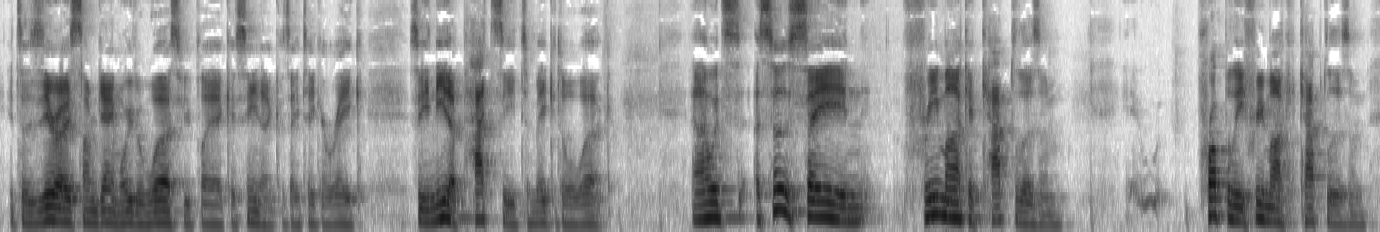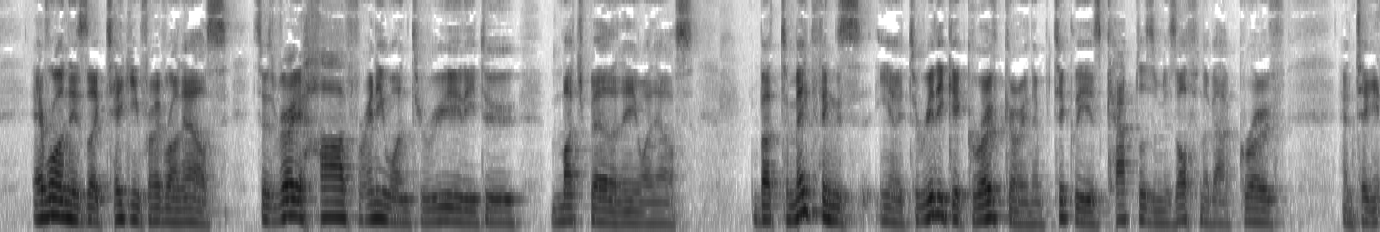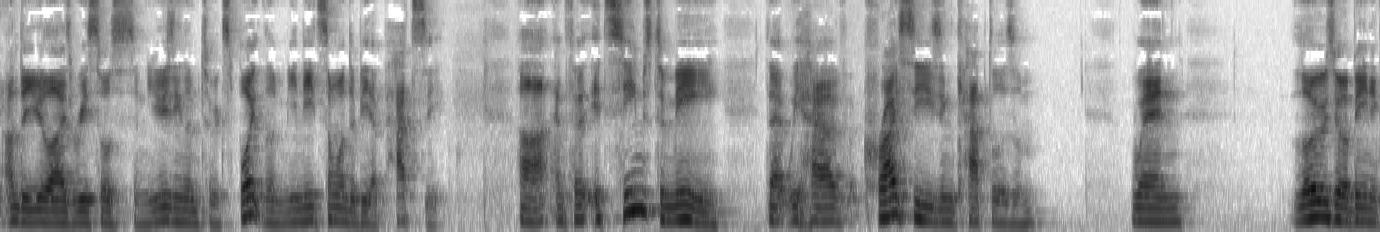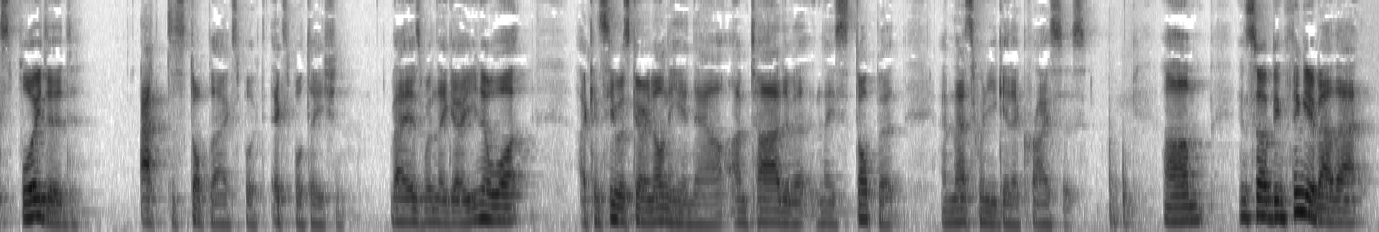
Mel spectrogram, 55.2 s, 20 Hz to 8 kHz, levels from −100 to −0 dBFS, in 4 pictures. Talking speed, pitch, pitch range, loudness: 175 wpm, 115 Hz, 105-135 Hz, -20 LUFS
